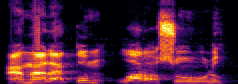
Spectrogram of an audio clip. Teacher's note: di situ ada mim sukun bertemu dengan wawu cara membacanya mim sukunnya dibaca jelas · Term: izhar syafawi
